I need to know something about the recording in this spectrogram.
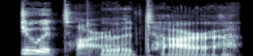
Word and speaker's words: tuatara: Can you tell me if I pronounced that correctly? Tuatara? Tuatara.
